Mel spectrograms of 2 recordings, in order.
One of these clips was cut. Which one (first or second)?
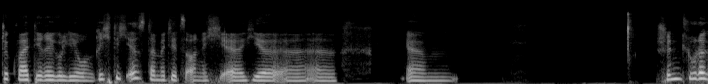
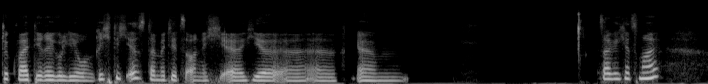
second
